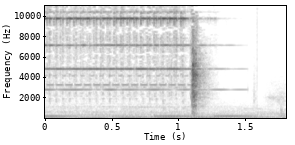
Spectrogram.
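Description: A telephone rings again with a steady, shrill electronic tone for about a second, then a sharp click cuts it off as the handset is picked up, leaving a quiet background hum.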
